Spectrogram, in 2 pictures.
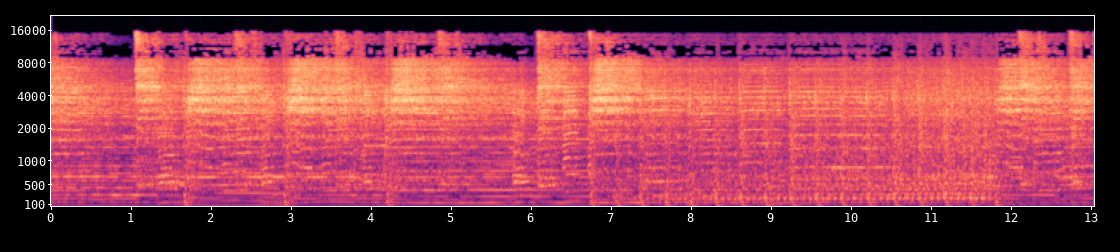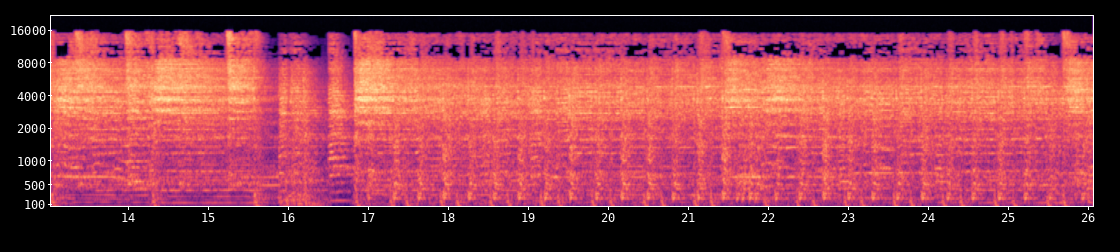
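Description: A live ska-punk band playing an instrumental passage: drum kit, bass and electric guitar with a horn. The drums pick up a fast, steady beat about six seconds in; near the middle the band breaks off for a moment, then comes crashing back in with a hit and plays on.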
